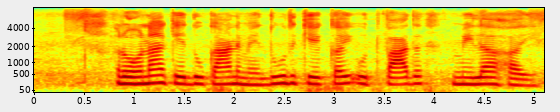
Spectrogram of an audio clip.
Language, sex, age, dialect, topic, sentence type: Magahi, female, 18-24, Western, agriculture, statement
